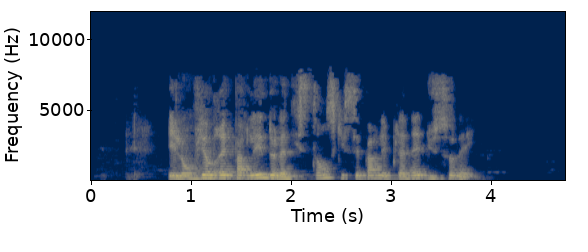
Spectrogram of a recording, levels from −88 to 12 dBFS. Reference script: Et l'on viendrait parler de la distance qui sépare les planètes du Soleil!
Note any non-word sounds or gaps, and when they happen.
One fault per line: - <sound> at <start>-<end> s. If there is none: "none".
none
